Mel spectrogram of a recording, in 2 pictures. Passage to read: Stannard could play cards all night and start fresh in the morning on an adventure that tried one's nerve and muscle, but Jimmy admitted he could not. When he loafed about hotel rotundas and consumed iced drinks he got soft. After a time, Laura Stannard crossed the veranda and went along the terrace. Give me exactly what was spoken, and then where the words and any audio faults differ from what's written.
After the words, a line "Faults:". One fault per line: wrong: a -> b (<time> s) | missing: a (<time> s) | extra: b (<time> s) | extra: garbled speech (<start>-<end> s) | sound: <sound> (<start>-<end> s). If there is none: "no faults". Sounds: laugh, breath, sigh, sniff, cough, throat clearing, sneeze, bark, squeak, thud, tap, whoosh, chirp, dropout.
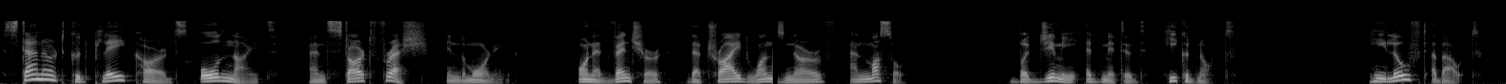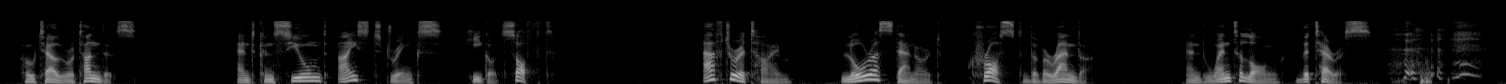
Stannard could play cards all night and start fresh in the morning on adventure that tried one's nerve and muscle, but Jimmy admitted he could not. He loafed about hotel rotundas and consumed iced drinks he got soft. After a time, Laura Stannard crossed the veranda and went along the terrace.
Faults:
missing: an (5.9 s)
sound: dropout (7.7-7.8 s)
missing: When (12.4 s)
sound: laugh (28.9-29.9 s)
